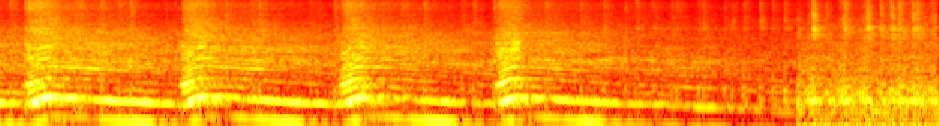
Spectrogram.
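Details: Yamaha Banshee two-stroke quad bought at a storage unit auction, first run: four crisp revs about one a second, each rising and dropping cleanly back to idle; sounds healthy.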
